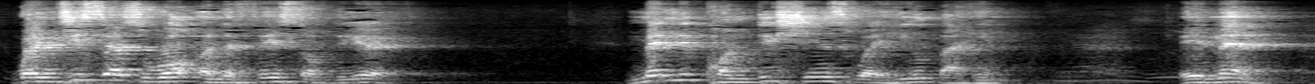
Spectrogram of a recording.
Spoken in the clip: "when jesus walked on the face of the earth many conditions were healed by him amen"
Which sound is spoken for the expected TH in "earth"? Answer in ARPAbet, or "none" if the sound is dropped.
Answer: TH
